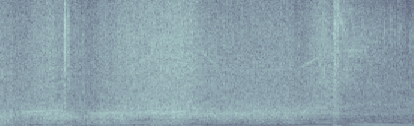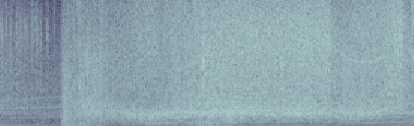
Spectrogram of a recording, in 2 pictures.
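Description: An off-road buggy engine roars and revs up and down.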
